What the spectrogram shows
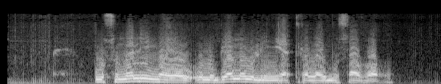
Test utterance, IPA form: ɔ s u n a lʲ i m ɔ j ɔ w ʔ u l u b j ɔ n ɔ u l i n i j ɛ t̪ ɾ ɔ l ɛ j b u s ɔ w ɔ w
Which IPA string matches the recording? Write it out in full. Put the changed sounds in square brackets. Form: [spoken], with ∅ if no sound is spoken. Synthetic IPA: [u] s u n [ɛ] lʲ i m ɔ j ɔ w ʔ u l u b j ɔ n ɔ [w] l i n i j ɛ t̪ ɾ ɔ l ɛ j b u s ɔ [v] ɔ w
